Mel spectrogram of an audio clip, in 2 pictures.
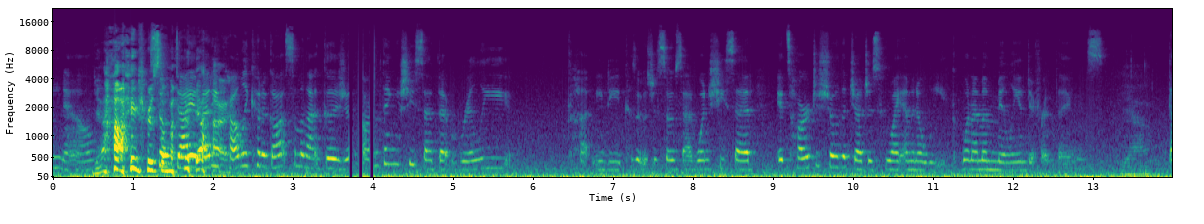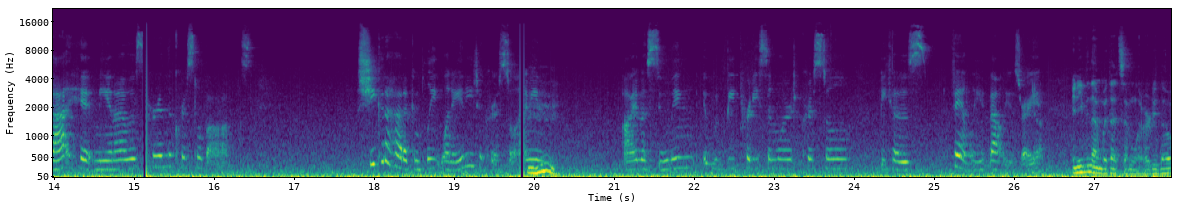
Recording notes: Please excuse our technical difficulties during this Ep.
